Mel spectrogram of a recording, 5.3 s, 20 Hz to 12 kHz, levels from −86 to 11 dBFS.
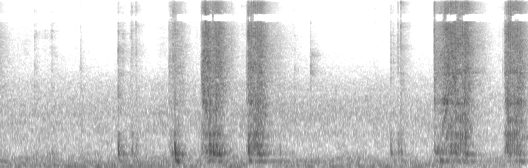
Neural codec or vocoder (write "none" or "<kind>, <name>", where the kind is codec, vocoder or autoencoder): none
